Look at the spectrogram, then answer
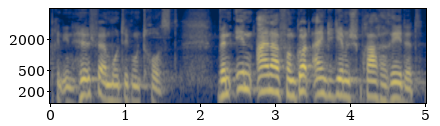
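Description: A man preaching a lively sermon, telling stories and speaking straight to his listeners. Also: on the high side. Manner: lively storytelling preacher, addresses listeners directly. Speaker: pastor.

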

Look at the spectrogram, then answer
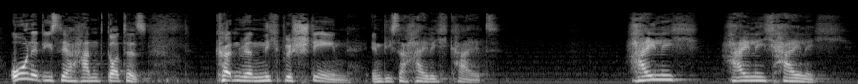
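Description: A man delivers a sermon with a high-pitched voice. He speaks slowly and deliberately. He leans on repeated words for weight. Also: a bit bright. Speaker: preacher.

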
